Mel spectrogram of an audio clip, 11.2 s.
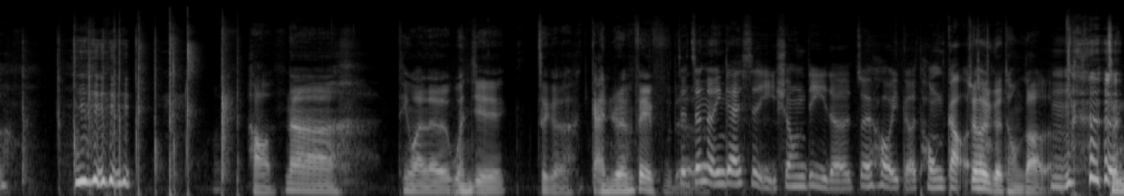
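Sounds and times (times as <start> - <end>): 
crowd clapping: 0.2 - 2.5
speech: 0.8 - 1.5, 2.5 - 11.2.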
